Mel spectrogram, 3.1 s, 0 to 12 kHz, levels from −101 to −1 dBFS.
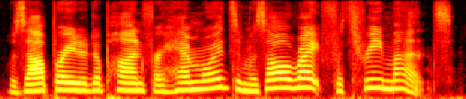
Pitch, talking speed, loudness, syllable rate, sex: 225 Hz, 230 wpm, -19 LUFS, 6.1 syllables/s, female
